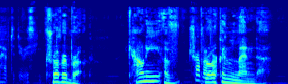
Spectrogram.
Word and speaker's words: Trüberbrook: Oh, he's American, he's not saying it right. Right, okay, good. Because I would say Trüberbrook.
